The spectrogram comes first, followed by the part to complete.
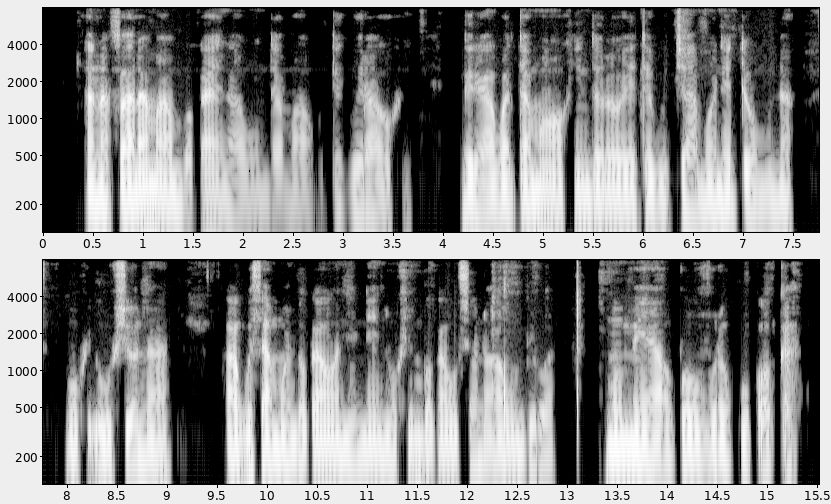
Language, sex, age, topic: Oshiwambo, male, 18-24, agriculture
